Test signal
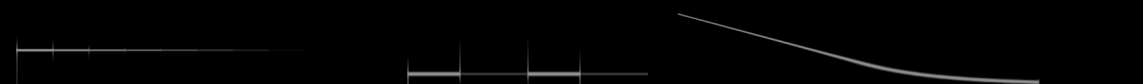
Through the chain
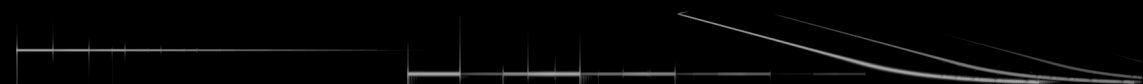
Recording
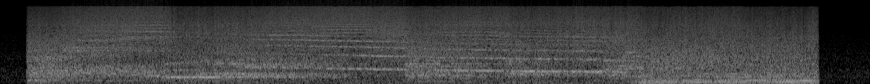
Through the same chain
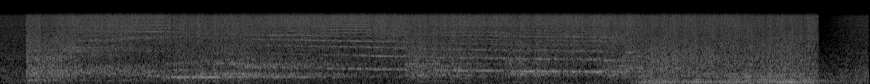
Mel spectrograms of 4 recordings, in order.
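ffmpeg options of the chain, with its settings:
-filter_complex "[0:a]aemphasis=mode=production:type=50kf,bandreject=f=60:t=h:w=6,bandreject=f=120:t=h:w=6,bandreject=f=180:t=h:w=6,bandreject=f=240:t=h:w=6,bandreject=f=300:t=h:w=6,bandreject=f=360:t=h:w=6,acompressor=threshold=0.0224:ratio=16:attack=0.16:release=362:knee=6:detection=rms,asplit=2[s0][s1];[s1]adelay=951,lowpass=f=980:p=1,volume=0.316,asplit=2[s2][s3];[s3]adelay=951,lowpass=f=980:p=1,volume=0.29,asplit=2[s4][s5];[s5]adelay=951,lowpass=f=980:p=1,volume=0.29[s6];[s0][s2][s4][s6]amix=inputs=4:normalize=0,aresample=22050,aresample=44100,volume=2.82"

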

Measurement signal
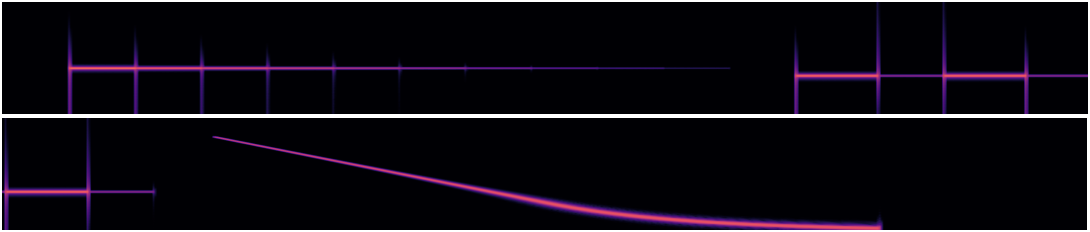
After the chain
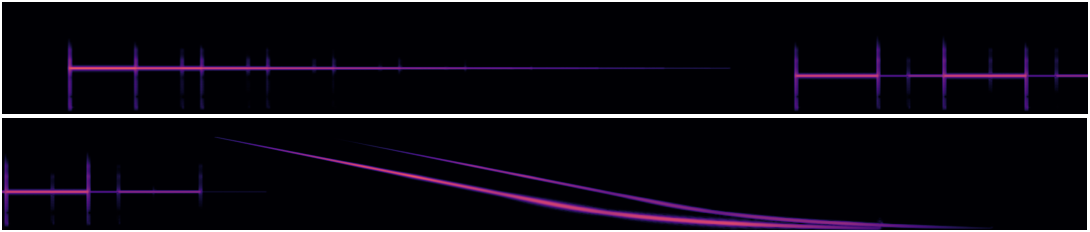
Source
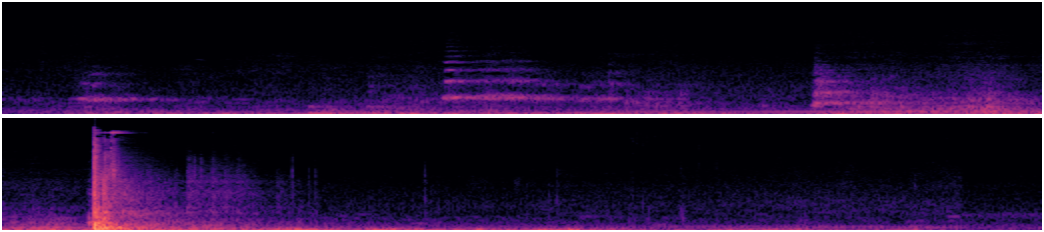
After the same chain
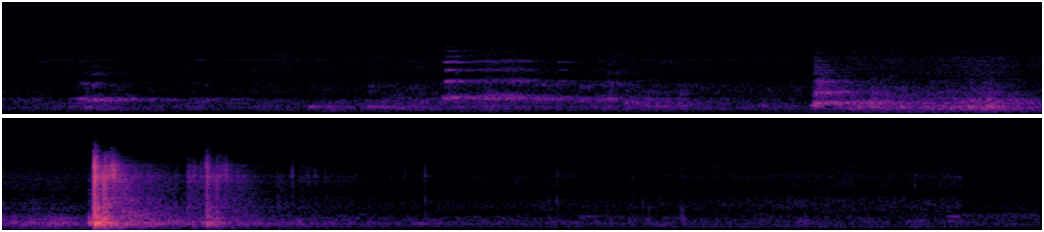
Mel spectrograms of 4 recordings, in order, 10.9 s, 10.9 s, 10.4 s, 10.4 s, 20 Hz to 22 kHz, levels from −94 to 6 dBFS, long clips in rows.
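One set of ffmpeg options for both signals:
-af "highpass=f=240:w=0.5412,highpass=f=240:w=1.3066,equalizer=f=260:t=q:w=4:g=3,equalizer=f=640:t=q:w=4:g=-8,equalizer=f=1400:t=q:w=4:g=-7,equalizer=f=2600:t=q:w=4:g=9,equalizer=f=3800:t=q:w=4:g=8,lowpass=f=4700:w=0.5412,lowpass=f=4700:w=1.3066,aecho=1:1:562:0.133,volume=0.531"

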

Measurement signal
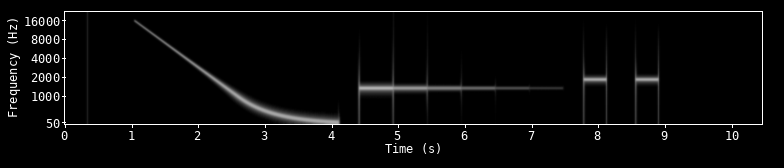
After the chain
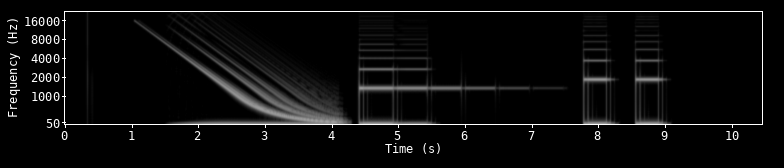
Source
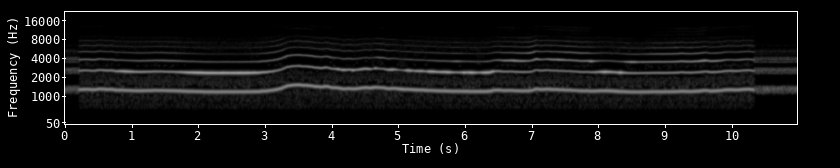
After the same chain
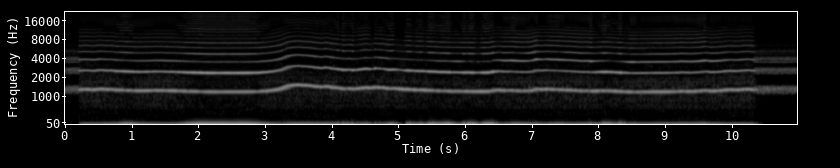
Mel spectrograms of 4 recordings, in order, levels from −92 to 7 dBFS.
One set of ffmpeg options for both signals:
-filter_complex "[0:a]acrossover=split=2400|5000[s0][s1][s2];[s0]acompressor=threshold=0.0141:ratio=1.5[s3];[s1]acompressor=threshold=0.00562:ratio=3[s4];[s2]acompressor=threshold=0.00501:ratio=6[s5];[s3][s4][s5]amix=inputs=3:normalize=0,aeval=exprs='clip(val(0),-1,0.0158)':c=same,asplit=2[s6][s7];[s7]adelay=63,lowpass=f=1100:p=1,volume=0.562,asplit=2[s8][s9];[s9]adelay=63,lowpass=f=1100:p=1,volume=0.23,asplit=2[s10][s11];[s11]adelay=63,lowpass=f=1100:p=1,volume=0.23[s12];[s6][s8][s10][s12]amix=inputs=4:normalize=0"

